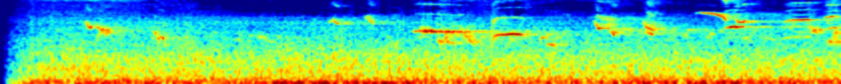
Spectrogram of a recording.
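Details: Oriental magpie-robin singing in Hong Kong, recorded on a phone voice recorder; varied whistled notes and short rising and falling phrases scattered through the clip, over steady low background noise.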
